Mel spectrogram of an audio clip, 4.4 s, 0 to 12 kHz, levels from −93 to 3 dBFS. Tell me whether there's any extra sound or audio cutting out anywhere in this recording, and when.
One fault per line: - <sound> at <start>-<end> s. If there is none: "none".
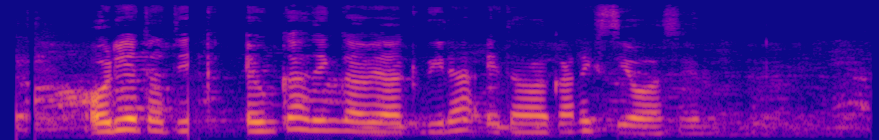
- dropout at 0.9-1.0 s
